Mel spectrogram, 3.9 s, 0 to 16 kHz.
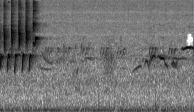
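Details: Brief nightingale phrase recorded from a tree platform on a former arable farm in West Sussex, May 2018: five quick, loud repeated notes opening the clip, followed by softer scattered whistles and quiet rural background, with a blackbird in the distance.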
